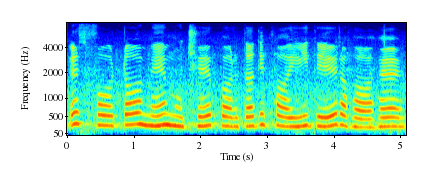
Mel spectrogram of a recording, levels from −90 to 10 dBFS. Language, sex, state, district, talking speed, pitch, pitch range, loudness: Hindi, female, Madhya Pradesh, Katni, 105 wpm, 260 Hz, 240-280 Hz, -12 LUFS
